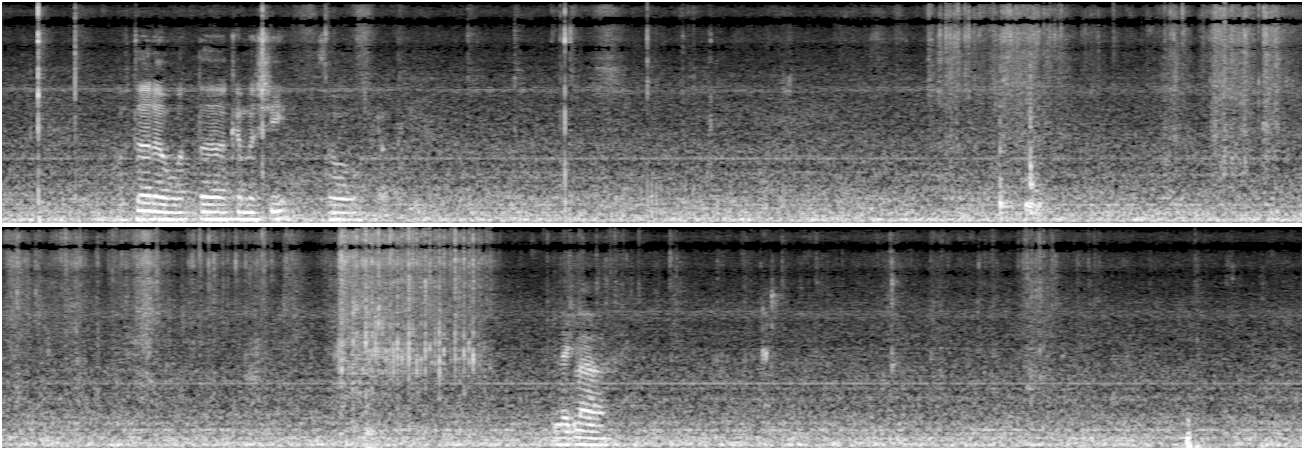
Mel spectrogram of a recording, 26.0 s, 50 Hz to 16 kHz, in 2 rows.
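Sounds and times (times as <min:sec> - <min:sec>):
aquarium pumps humming: 0:00.0 - 0:26.0.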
